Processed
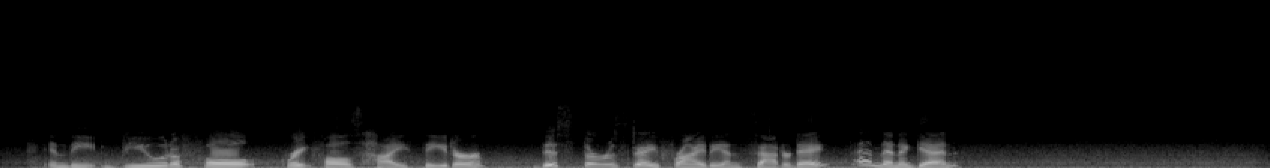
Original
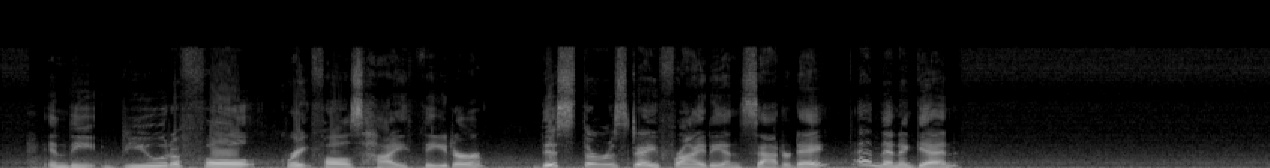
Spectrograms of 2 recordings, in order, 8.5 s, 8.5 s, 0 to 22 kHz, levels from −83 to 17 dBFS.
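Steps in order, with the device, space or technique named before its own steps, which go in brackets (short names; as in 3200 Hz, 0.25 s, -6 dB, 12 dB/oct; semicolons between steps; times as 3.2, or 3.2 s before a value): action camera in a waterproof case (LPF 2600 Hz 24 dB/oct; AGC gain up to 8.5 dB; gain -6 dB; AAC 96 kbps 48000 Hz)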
